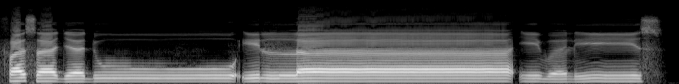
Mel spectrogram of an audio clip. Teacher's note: ada mad tabi'i bertemu dengan hamzah pada lain kata, maka dinamakan mad jaiz munfasil, tidak boleh dikurangi kadarnya, harus 4 harokat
